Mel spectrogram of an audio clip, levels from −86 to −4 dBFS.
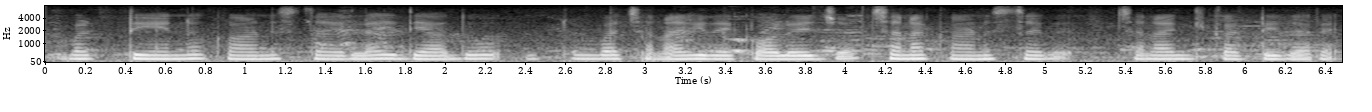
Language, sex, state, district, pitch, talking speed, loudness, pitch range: Kannada, female, Karnataka, Bijapur, 190 Hz, 140 wpm, -14 LUFS, 185-195 Hz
